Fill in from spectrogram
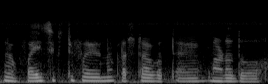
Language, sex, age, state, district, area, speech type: Kannada, male, 18-30, Karnataka, Chikkaballapur, rural, spontaneous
